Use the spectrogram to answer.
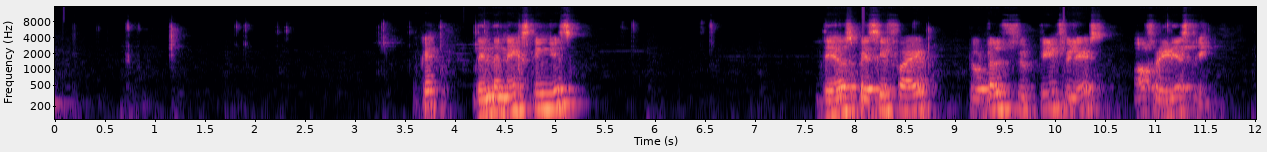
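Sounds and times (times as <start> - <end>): computer mouse clicks: 0.1 - 2.5, 3.2 - 4.0, 5.6 - 6.8.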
